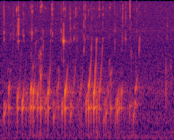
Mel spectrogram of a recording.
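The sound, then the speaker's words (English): A person gargling, a faint bubbling gurgle of rapid, irregular pulses lasting about a second and a half before it stops. “During a cancer story, you're going to gargle, huh?”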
